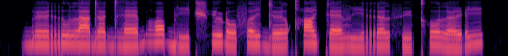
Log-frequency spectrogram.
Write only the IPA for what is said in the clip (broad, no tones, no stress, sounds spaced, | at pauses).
b ø r u l a d œ dʱ ɛ bʱ ɔ b i t͡ʃʰ y ɽ o f ə i̯ d ø l qʰ ɔ i̯ k ɛ v i r œ l f y kʰ o l œ i̯ ɽ i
